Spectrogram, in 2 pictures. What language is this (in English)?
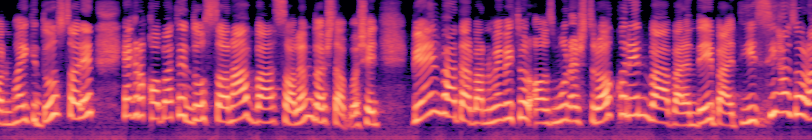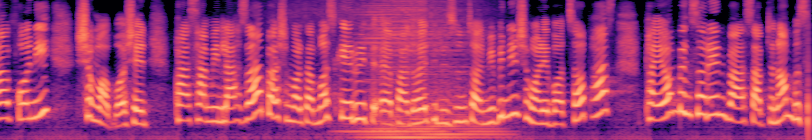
Persian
